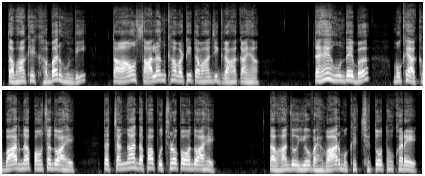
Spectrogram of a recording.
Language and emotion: Sindhi, angry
